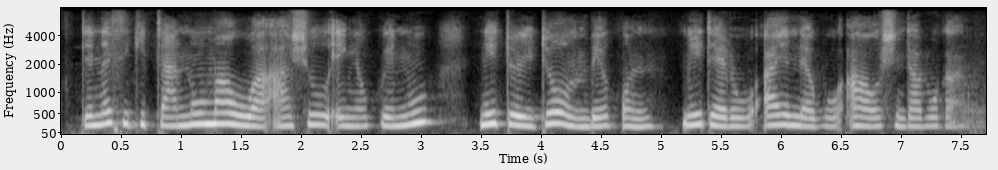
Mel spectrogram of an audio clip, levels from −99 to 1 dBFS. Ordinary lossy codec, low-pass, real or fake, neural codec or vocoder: none; none; fake; codec, 16 kHz, 1.1 kbps, Voila-Tokenizer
